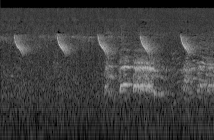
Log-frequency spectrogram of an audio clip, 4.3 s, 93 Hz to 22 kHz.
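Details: Five piercing downslurred notes from an adult Common Tailorbird, Ubon Ratchathani, Thailand, 11 April 2022, evenly spaced under a second apart, while a lower-pitched bird sings a tangled phrase between them.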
